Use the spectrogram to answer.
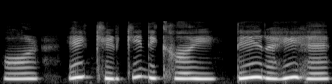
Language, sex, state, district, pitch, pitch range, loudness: Hindi, female, Himachal Pradesh, Shimla, 275 Hz, 265-315 Hz, -11 LUFS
